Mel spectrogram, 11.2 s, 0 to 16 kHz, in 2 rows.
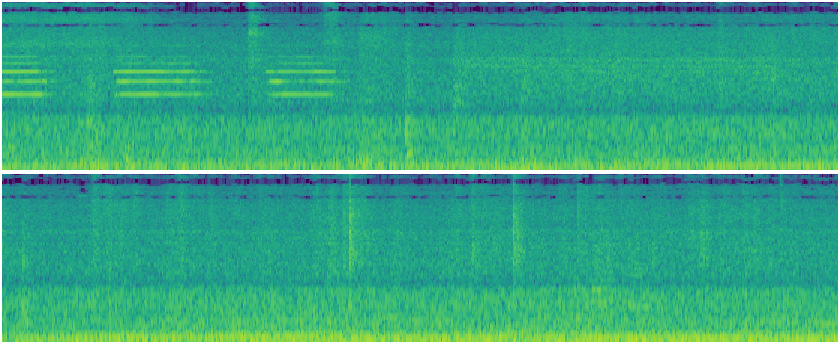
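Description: Inside a Citybus bus: electronic door warning beeps repeat about once every 0.7 s and stop about 2 seconds in, over the loud air-conditioning and engine. About halfway through the engine grows louder as the bus accelerates.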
